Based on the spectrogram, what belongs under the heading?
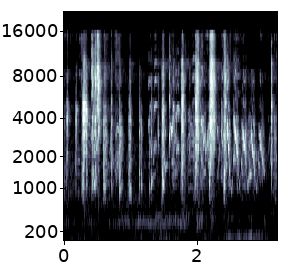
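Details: Budgerigar male in heavy breeding condition gives a fast, continuous warble of scratchy chirps and clicks, pulsing quickly with little pause, a faint low hum beneath.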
